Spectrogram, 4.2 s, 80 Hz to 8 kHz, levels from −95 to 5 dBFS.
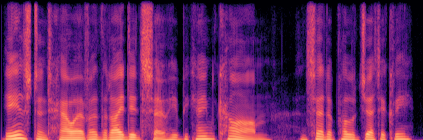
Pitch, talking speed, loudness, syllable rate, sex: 130 Hz, 185 wpm, -16 LUFS, 6.3 syllables/s, male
